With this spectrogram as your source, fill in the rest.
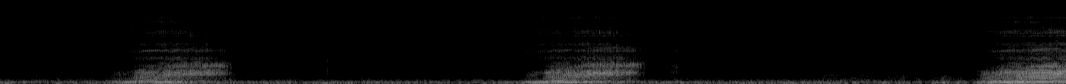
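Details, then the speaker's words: Snoring at home, presented as the owner's snoring that keeps her dog from sleeping: three loud, rasping snores at about 14 a minute, each on the in-breath, with quiet pauses between. "누나 너무 시끄러워 누나 너무 시끄러워지 잠을 못 자"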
